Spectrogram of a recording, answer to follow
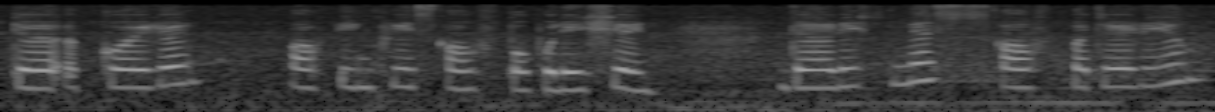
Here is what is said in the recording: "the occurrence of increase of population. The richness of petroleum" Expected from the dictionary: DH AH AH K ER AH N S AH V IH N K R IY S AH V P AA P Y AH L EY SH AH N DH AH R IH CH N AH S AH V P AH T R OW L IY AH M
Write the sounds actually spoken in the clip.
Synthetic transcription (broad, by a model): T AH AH K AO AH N AH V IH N K R IY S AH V P AA P Y AH L EY SH AH N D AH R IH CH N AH S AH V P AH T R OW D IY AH M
